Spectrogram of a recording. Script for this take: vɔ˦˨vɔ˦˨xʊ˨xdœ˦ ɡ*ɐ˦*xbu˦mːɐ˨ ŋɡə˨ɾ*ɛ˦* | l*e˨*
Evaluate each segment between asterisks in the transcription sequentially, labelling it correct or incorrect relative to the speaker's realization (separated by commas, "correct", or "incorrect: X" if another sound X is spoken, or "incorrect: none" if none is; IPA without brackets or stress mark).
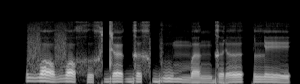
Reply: incorrect: ə˦, incorrect: ə˦, correct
